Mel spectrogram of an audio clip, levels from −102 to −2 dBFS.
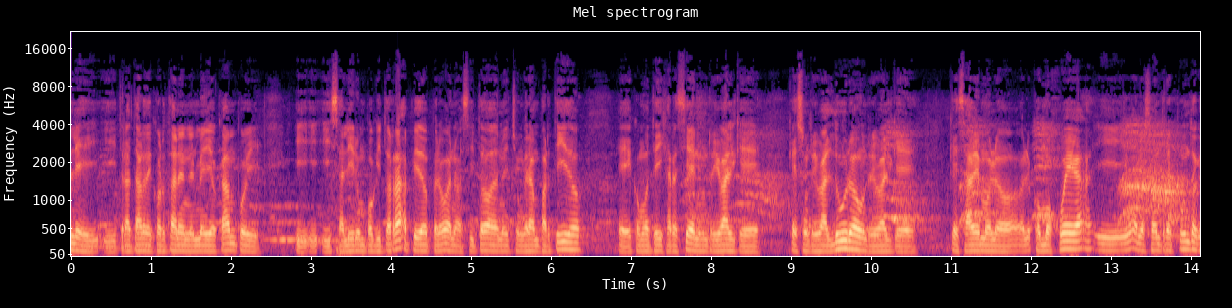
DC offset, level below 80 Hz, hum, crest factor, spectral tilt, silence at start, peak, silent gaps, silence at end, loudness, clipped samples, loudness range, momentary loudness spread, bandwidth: under 0.1%; -50 dBFS; none; 18 dB; -6 dB/octave; 0 s; 0 dBFS; none; 0 s; -17 LUFS; under 0.1%; 3 LU; 9 LU; 11.5 kHz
